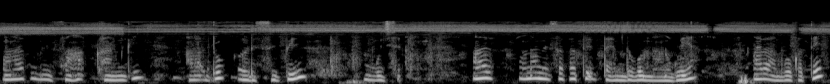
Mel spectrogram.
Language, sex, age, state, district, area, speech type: Santali, female, 18-30, Jharkhand, Seraikela Kharsawan, rural, spontaneous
